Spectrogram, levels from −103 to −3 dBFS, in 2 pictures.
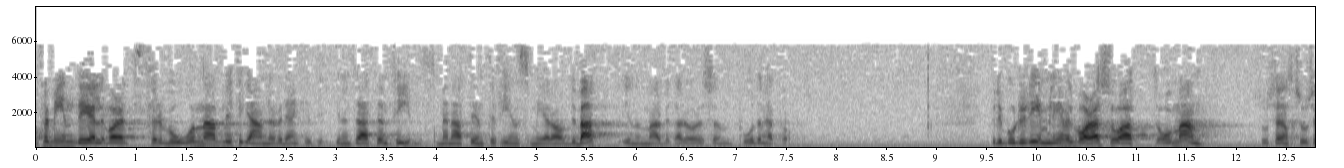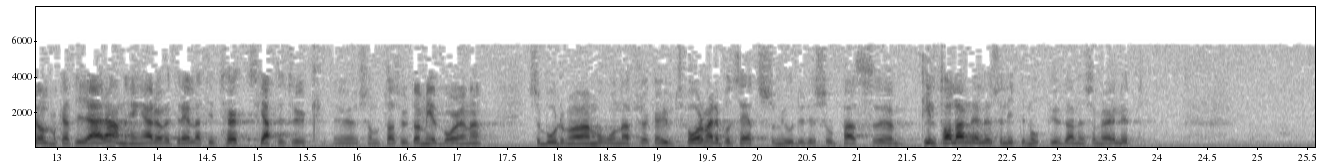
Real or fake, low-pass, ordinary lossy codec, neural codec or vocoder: real; 7.2 kHz; MP3, 24 kbps; none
